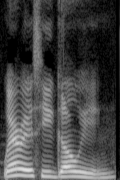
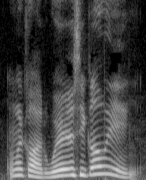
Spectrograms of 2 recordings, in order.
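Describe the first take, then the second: First: Slow, loud Where is he going; drawn-out question. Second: High, loud, quick oh my god; startled exclaim. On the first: Gamer repeating the question to viewers, slow and loud. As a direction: stretch out each word of Where is he going. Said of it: "Oh, sorry". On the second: Gamer yelling at a runaway character, loud. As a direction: blurt it in shock. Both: Real, not acted.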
